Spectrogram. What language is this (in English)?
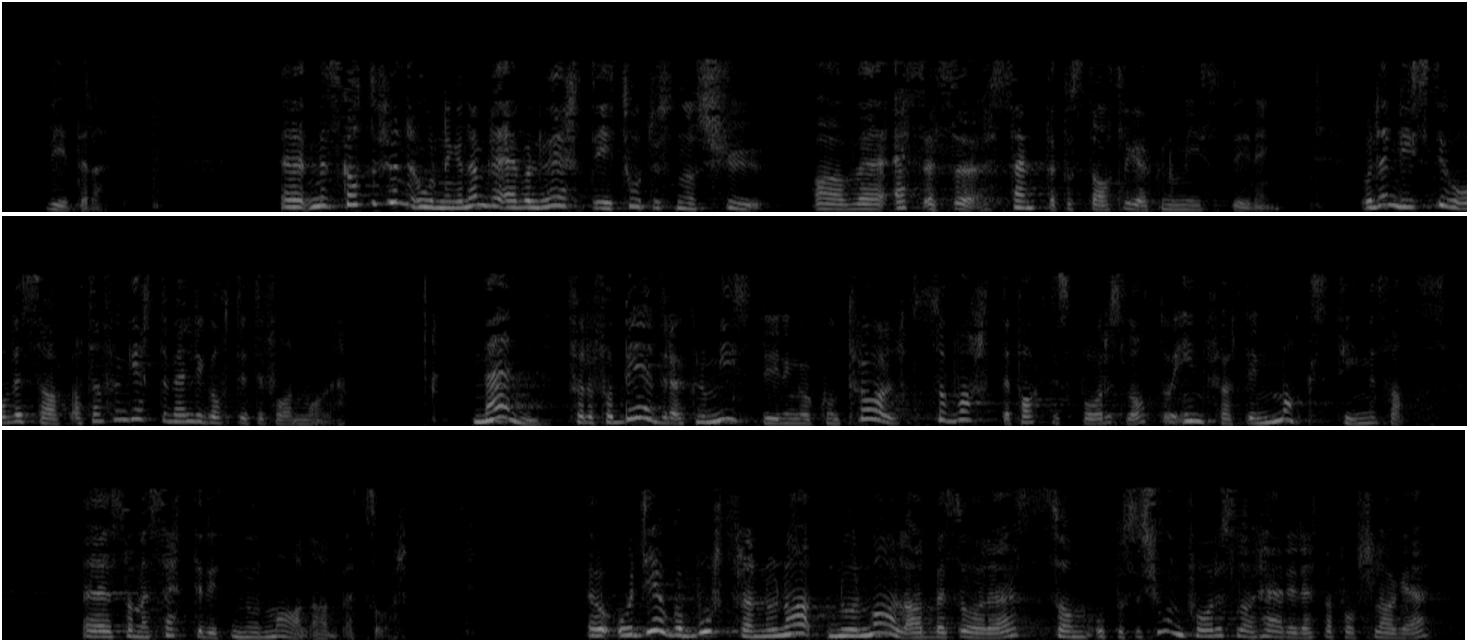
Norwegian Nynorsk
